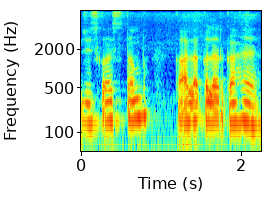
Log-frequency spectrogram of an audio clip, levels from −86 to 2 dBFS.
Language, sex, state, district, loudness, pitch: Hindi, male, Jharkhand, Ranchi, -18 LUFS, 140 Hz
